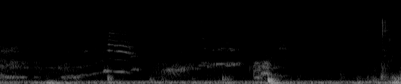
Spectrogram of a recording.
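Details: Young kitten, one of four littermates freshly neutered and woozy on pain medication, calling indoors before feeding; one clear, bright, drawn-out meow, then fainter mewing amid room hum and small knocks.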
